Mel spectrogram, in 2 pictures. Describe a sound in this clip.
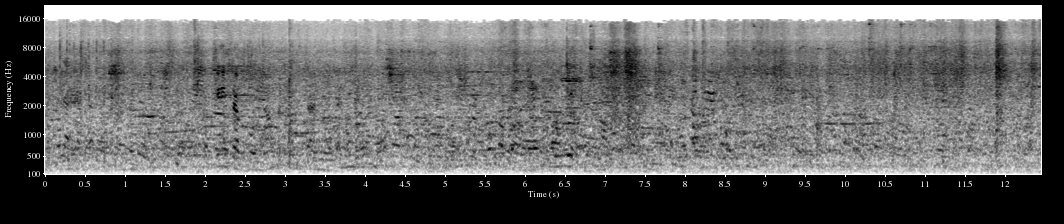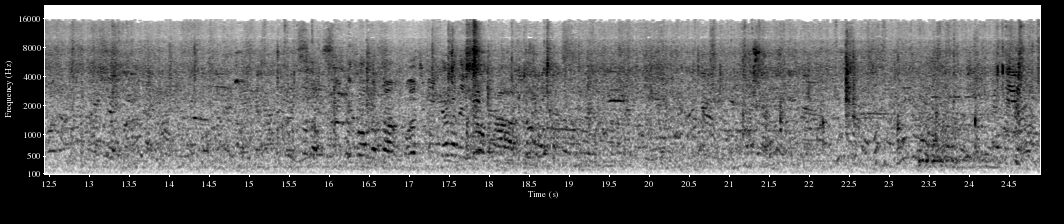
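Footsteps clatter on a hard floor.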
